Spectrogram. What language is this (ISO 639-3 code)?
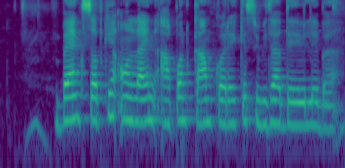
bho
